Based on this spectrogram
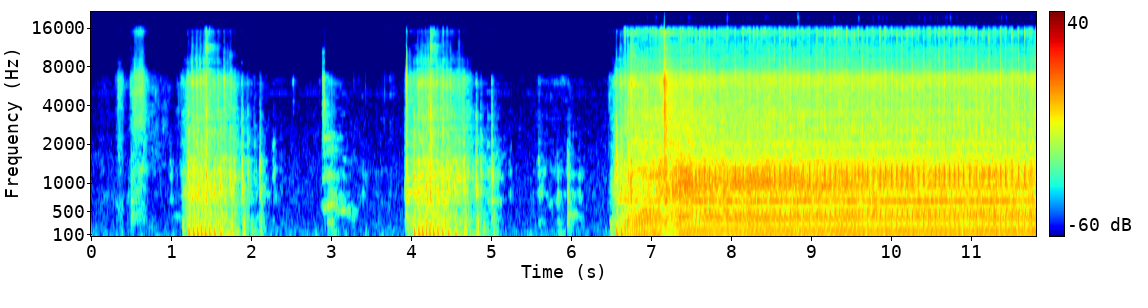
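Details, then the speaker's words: Tailgater generator, recently broken in, cold start in sub-30s°F weather on choke with fuel and switch on: several short pull-cord bursts that die out, then it catches and runs rough and buzzy; hard cold start. "Get the fuel on. Switches on. Chokes on. That's really on. Count how many pulls I had to do."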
